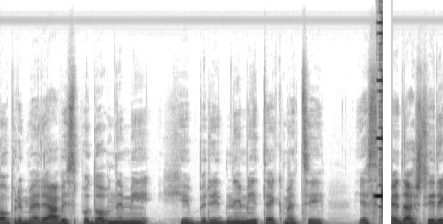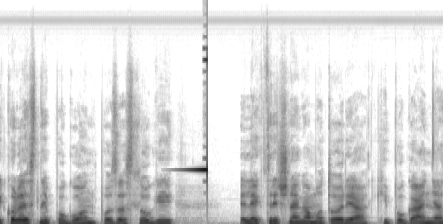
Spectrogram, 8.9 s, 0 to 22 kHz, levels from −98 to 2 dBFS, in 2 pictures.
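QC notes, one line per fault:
3.72 to 3.91 s, unstable filter: a high squeal near 3 kHz swells over about 91 ms until it is very loud and clipped, then drops to roughly 99 ms of dead silence. A recursive filter has been fed coefficients that push its feedback past the point of stability, so each pass amplifies the last until the arithmetic overflows and the output is muted while the filter resets.
6.25 to 6.50 s, unstable filter: a second runaway tone, this one higher at around 5 kHz, climbs more slowly over about 252 ms before clipping, and the gap after it is only about 6 ms, heard as a near-instant dropout rather than a pause. The same feedback failure is at work, with the slower build meaning the filter sat closer to the edge of stability before blowing up.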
